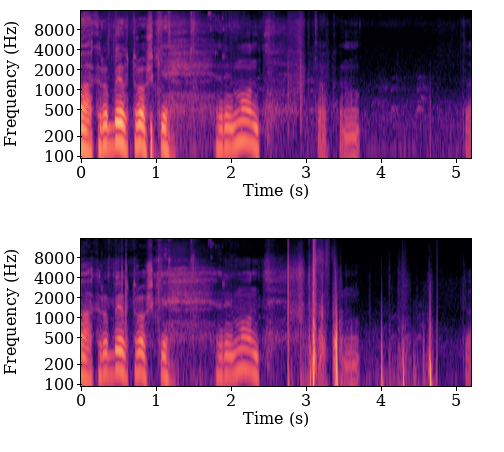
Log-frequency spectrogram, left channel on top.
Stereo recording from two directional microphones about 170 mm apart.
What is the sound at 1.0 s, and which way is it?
Speech, 50° left (ahead or behind).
